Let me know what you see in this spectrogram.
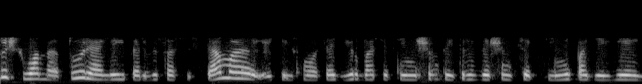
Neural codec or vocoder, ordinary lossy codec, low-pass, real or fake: none; MP3, 32 kbps; 5.4 kHz; real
